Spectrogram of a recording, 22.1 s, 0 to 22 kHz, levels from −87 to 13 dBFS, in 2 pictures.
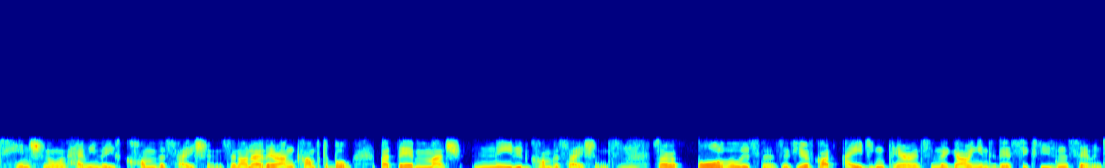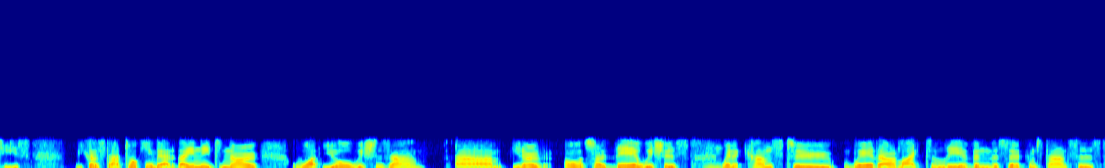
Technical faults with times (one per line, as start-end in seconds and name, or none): none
